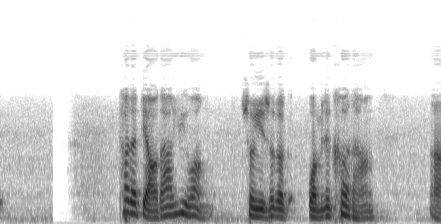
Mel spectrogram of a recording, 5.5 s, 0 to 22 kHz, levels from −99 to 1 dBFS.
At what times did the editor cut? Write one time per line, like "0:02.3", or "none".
0:02.9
